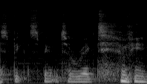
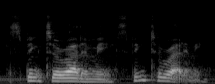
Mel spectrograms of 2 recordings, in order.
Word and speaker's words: sphincterotomy: The name of the surgery, I want to say sphincterotomy. Because I'd be saying sphincterectomy. They was like, no, that ain't how you say it. But sphincterotomy.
